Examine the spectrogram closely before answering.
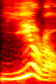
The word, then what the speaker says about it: gyro: Gyros I order the gyro Supreme suddenly the lady behind me chimes in it's pronounced Euro then the fell behind her says it's a gyro I turn my back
